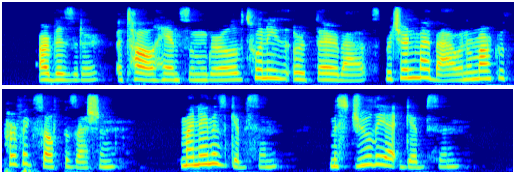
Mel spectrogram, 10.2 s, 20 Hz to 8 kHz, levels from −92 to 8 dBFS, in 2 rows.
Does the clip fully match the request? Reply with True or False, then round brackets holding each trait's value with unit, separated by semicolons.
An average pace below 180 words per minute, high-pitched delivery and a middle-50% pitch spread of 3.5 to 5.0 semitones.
True (150 wpm; 230 Hz; 4.0 semitones)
